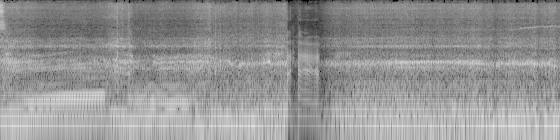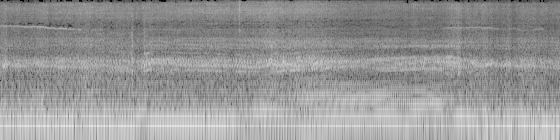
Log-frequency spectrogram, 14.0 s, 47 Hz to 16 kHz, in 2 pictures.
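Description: A stock Moto Guzzi V7 III Special accelerates hard along a wooded road, its engine note climbing through the gears with a brief dip at a shift, loud and close under some rider talk and wind rush.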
